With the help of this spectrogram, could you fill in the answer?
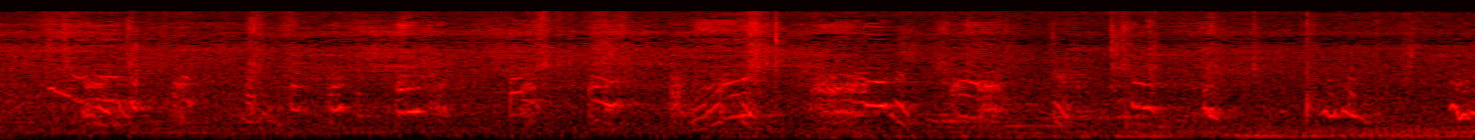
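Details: Three-day-old newborn street-dog puppies nursing from their mother, giving many short high squeaky whimpers and squeals that rise and fall, overlapping in a busy chorus, with steady background hiss.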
